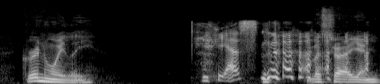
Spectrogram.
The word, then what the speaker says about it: grenouille: the French word for frog is Grenouille, which we would pronounce Grenouille. Yes. Let's try again. Grenouille.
